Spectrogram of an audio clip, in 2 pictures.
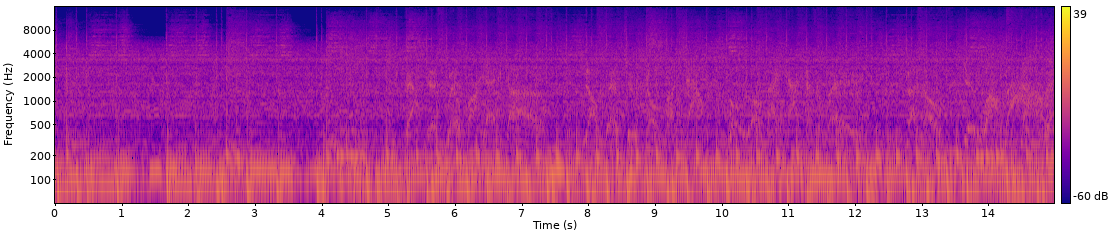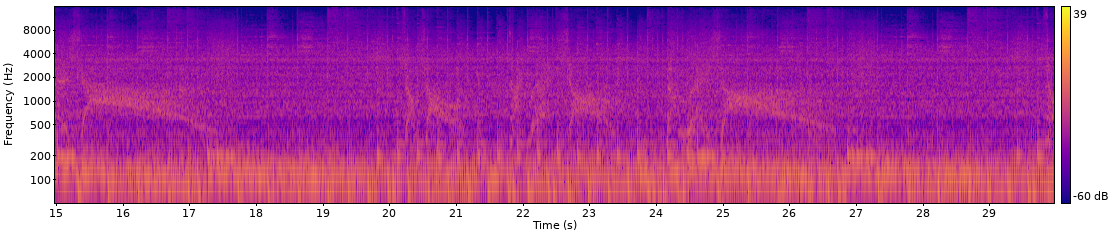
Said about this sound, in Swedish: Bra riff det här alltså. Perfekt produktion skulle jag säga, med tanke på vad det är de är ute efter.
